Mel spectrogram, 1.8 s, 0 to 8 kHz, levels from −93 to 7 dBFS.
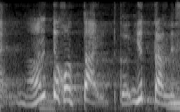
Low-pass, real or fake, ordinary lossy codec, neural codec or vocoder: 7.2 kHz; real; Opus, 32 kbps; none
